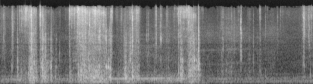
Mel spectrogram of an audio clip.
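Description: Plastic wheels of a wheeled trash cart rolling and rattling over a concrete sidewalk, knocking over the joints; the rolling stops about four seconds in.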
